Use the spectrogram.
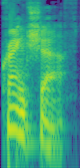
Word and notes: crankshaft: American English

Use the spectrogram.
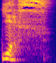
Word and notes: yes: British English

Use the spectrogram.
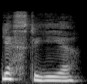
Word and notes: yesteryear: British English

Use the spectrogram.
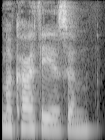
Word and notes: mccarthyism: American English

